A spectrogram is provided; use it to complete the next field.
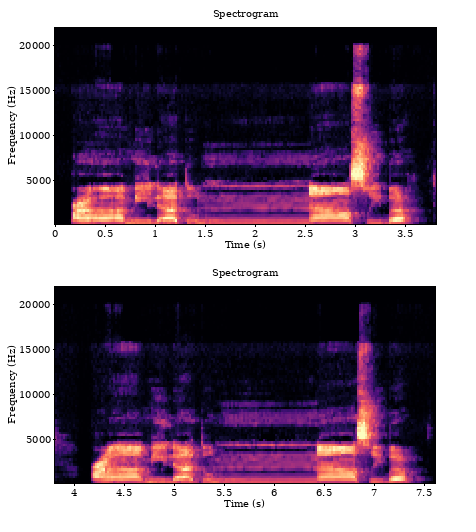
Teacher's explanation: ٹھیک ہے، یہاں دیکھیں تن، تا کے اوپر تنوین ہے اور تنوین کے بعد نون آ رہا ہے اور نون کے اوپر تشدید ہے، تو ہم تنوین کو جو ہے نون کے اندر مدغم کریں گے اور یہاں غنہ کریں گے، اور غنے کی مقدار جو ہے 2 سے 3 سیکنڈ ہوگی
